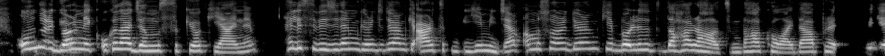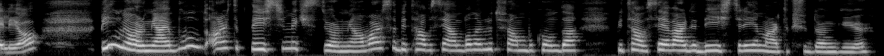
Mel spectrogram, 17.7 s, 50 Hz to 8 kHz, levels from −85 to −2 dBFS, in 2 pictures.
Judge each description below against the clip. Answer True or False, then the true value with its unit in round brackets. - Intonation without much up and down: False (4.7 semitones)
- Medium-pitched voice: False (265 Hz)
